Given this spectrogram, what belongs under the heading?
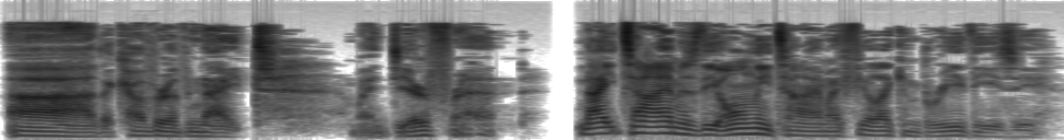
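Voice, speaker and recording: Wry undercover agent, dry close sound. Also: male voice, fairly low pitch, no room sound. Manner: wry, glib, conversational. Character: wisecracking, secretive male undercover agent, sly and guarded. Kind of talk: video game companion dialogue.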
